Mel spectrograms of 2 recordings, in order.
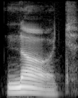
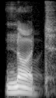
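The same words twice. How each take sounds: First: The vowel is drawn out, nearly twice as long. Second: The vowel is short and clipped. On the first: "America में नॉट लंबा कर देते, दुगना तकरीबन लंबा कर जाते हैं" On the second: "यूके में"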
